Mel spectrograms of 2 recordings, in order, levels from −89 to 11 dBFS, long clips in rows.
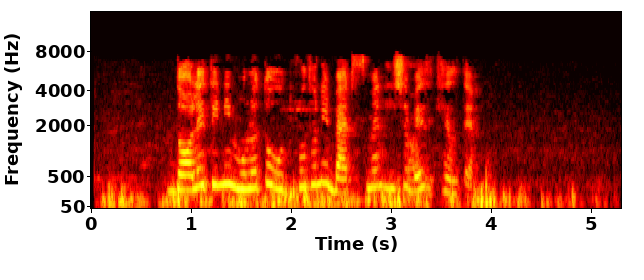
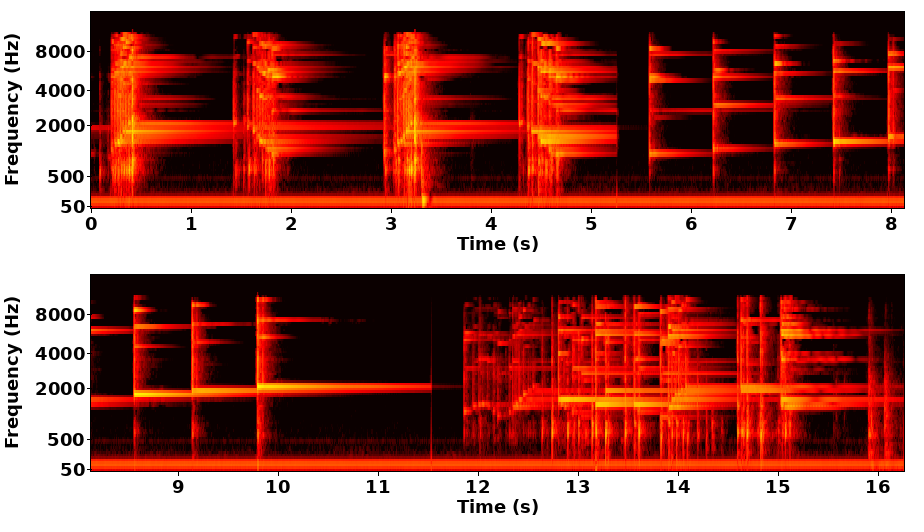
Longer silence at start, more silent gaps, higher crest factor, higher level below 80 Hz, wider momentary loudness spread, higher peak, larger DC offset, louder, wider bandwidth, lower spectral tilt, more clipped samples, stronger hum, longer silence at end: about the same, 0.1 s vs 0 s; neither; second, 18 dB vs 26 dB; first, -34 dBFS vs -64 dBFS; second, 16 LU vs 22 LU; about the same, 0 dBFS vs 0 dBFS; neither; first, -18 LUFS vs -22 LUFS; second, 8.2 kHz vs 12 kHz; first, -5 dB/octave vs 0.5 dB/octave; neither; neither; first, 0.45 s vs 0 s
